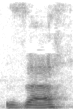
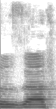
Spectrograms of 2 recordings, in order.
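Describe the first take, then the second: First: The name begins with one single consonant sound. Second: The name begins with an s then z sound. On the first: This is the official pronunciation. The speaker calls it right. "apparently the official pronunciation is Zeth" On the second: This is the reader's own private pronunciation. The speaker calls it wrong. "my brain has always pronounced it so Zeth because it's an S and then a Z"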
